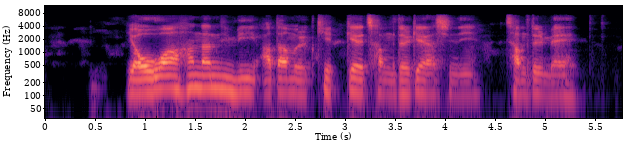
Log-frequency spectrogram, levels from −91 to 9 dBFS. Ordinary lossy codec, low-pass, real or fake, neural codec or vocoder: Opus, 64 kbps; 7.2 kHz; fake; codec, 16 kHz, 0.8 kbps, ZipCodec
